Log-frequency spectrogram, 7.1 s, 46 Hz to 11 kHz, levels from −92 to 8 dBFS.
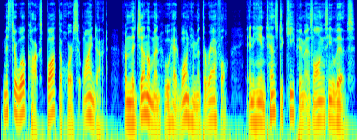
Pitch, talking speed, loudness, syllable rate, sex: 95 Hz, 235 wpm, -20 LUFS, 5.7 syllables/s, male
